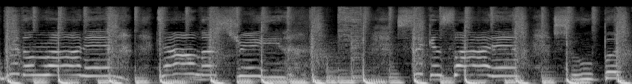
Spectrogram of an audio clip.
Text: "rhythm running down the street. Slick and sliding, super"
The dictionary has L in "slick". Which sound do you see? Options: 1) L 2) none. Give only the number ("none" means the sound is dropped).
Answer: 2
